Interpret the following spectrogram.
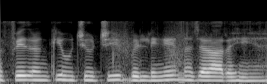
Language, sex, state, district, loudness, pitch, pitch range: Hindi, female, Haryana, Charkhi Dadri, -15 LUFS, 195 Hz, 185-205 Hz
